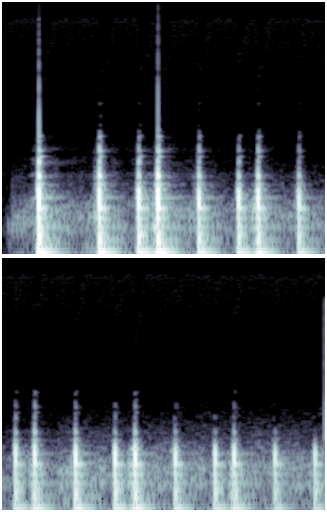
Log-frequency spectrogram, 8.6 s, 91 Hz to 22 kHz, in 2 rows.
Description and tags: Deep Drums
DRUM, GARCIA, MUS153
